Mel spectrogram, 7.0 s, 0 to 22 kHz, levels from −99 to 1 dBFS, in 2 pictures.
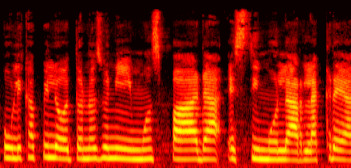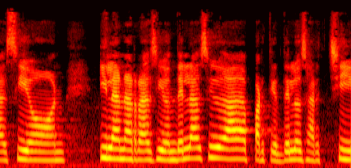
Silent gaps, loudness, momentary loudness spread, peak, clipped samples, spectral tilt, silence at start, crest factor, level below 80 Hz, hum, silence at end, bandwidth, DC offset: none; -28 LUFS; 7 LU; -12 dBFS; under 0.1%; -3.5 dB/octave; 0.05 s; 16 dB; -68 dBFS; none; 0 s; 17 kHz; under 0.1%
